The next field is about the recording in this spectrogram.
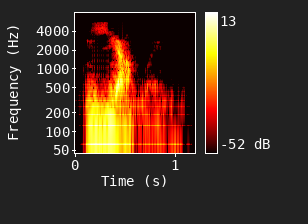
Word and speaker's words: Yahweh: Por tanto, yo les aconsejo a todos los que lean las escrituras del hebreo al español, que donde vean YHWH, pronuncien Yahweh. Yahweh.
